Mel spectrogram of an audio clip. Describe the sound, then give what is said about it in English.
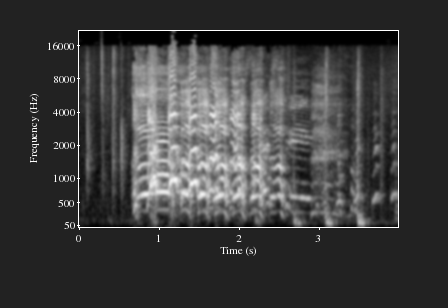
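Several quick, fleshy slaps against a thigh, a few at the start and a few more near the end, with loud laughter and chatter filling the middle. “I wasn't hitting the mic with it. It was hitting my thigh.”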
